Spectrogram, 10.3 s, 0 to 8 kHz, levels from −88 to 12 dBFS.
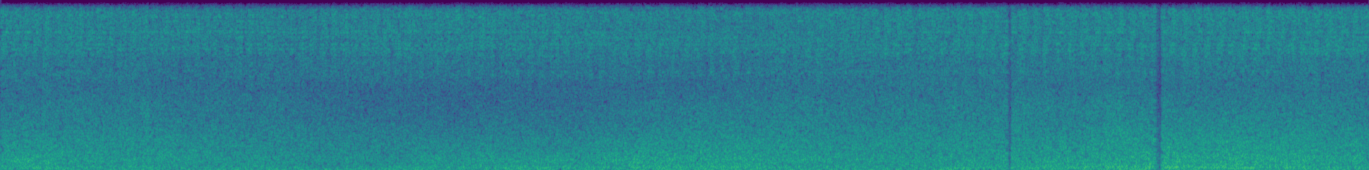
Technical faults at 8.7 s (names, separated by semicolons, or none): short stall from a late packet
